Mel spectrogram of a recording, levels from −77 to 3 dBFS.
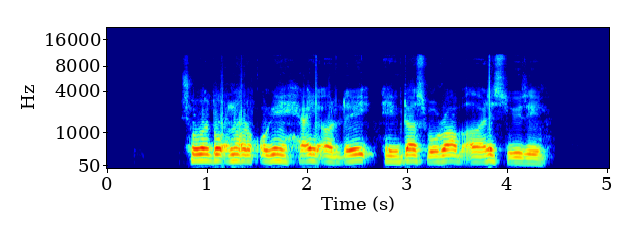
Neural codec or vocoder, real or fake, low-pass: codec, 24 kHz, 0.9 kbps, WavTokenizer, small release; fake; 10.8 kHz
